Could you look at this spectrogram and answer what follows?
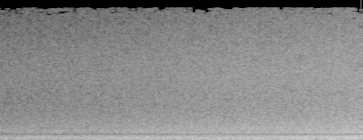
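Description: Steady, loud rush of a waterfall on the Glen Onoko Falls trail, a dense broadband roar that holds constant throughout with no voices.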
